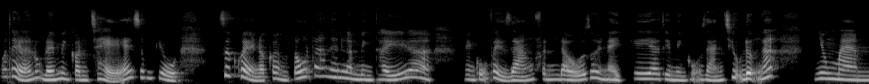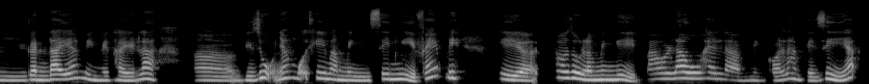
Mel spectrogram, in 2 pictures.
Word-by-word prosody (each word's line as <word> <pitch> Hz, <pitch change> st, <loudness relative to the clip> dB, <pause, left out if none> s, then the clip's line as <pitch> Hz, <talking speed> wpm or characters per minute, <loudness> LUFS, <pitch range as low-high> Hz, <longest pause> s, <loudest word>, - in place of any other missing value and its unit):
có 355 Hz, -, -10 dB
thể 370 Hz, -, -2 dB
là 200 Hz, -1 st, +3 dB
lúc 300 Hz, -, -3 dB
đấy 210 Hz, -1 st, +5 dB
mình 245 Hz, +1 st, 0 dB
còn 210 Hz, -2 st, 0 dB
trẻ 235 Hz, -3 st, -1 dB
ấy, 300 Hz, -, 0 dB
xong, 315 Hz, -2 st, -3 dB
kiểu, 190 Hz, -9 st, 0 dB, 0.4 s
sức 415 Hz, -2 st, -3 dB
khỏe 330 Hz, -, +3 dB
nó 175 Hz, 0 st, 0 dB
còn 230 Hz, -8 st, -3 dB
tốt 315 Hz, +5 st, +2 dB
á, 405 Hz, -, -4 dB
nên 330 Hz, -2 st, -1 dB
là 280 Hz, -3 st, 0 dB
mình 220 Hz, -3 st, +1 dB
thấy 220 Hz, +5 st, -1 dB
là 315 Hz, -8 st, -1 dB, 0.3 s
mình 215 Hz, -2 st, -4 dB
cũng 235 Hz, -, -4 dB
phải 275 Hz, -, 0 dB
ráng 190 Hz, +3 st, 0 dB
phấn 225 Hz, -2 st, -3 dB
đấu 215 Hz, 0 st, +2 dB
rồi 300 Hz, 0 st, -1 dB
này 210 Hz, -4 st, 0 dB
kia, 255 Hz, -1 st, 0 dB
thì 230 Hz, -, -2 dB
mình 195 Hz, -2 st, 0 dB
cũng 210 Hz, -, -7 dB
ráng 200 Hz, -2 st, 0 dB
chịu -, -, -2 dB
đựng 265 Hz, +1 st, +6 dB
á. 360 Hz, +8 st, +1 dB, 0.4 s
Nhưng 260 Hz, 0 st, -1 dB
mà 215 Hz, -3 st, +2 dB, 0.4 s
gần 210 Hz, -2 st, +4 dB
đây 230 Hz, +2 st, +4 dB
á 280 Hz, -, 0 dB
mình 240 Hz, -10 st, 0 dB
mới 190 Hz, -, 0 dB
thấy 185 Hz, -2 st, +2 dB
là 255 Hz, +2 st, +2 dB, 0.4 s
ờ, 195 Hz, -1 st, -3 dB
ví 195 Hz, -, +1 dB
dụ 300 Hz, +7 st, +3 dB
nhé, 280 Hz, +2 st, 0 dB
mỗi 285 Hz, -1 st, -1 dB
khi 280 Hz, -2 st, 0 dB
mà 235 Hz, -3 st, +2 dB
mình 185 Hz, -3 st, +1 dB
xin 240 Hz, +5 st, +1 dB
nghỉ 225 Hz, -8 st, +3 dB
phép 310 Hz, -, -2 dB
đi 295 Hz, -1 st, +1 dB, 0.4 s
thì, 220 Hz, -5 st, +2 dB
ờ, 185 Hz, -2 st, +3 dB, 0.2 s
cho 300 Hz, -1 st, +2 dB
dù 285 Hz, -2 st, +6 dB
là 215 Hz, -3 st, +5 dB
mình 215 Hz, +1 st, +5 dB
nghỉ 195 Hz, -7 st, +1 dB
bao 250 Hz, +2 st, -5 dB
lâu 275 Hz, 0 st, +3 dB
hay 275 Hz, -1 st, -5 dB
là 215 Hz, -6 st, -4 dB
mình 185 Hz, -1 st, -8 dB
có 185 Hz, +1 st, -5 dB
làm 240 Hz, -1 st, -3 dB
cái 175 Hz, -1 st, -3 dB
gì 215 Hz, -2 st, +2 dB
á, 210 Hz, -, +1 dB
230 Hz, 260 wpm, -26 LUFS, 200-270 Hz, 0.4 s, đựng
